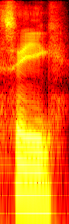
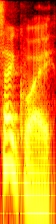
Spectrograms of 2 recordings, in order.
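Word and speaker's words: segue: That was a smooth sieg. Smooth sieg. And sophisticated sieg. Did I say sieg? It's segway. So that's pronounced.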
